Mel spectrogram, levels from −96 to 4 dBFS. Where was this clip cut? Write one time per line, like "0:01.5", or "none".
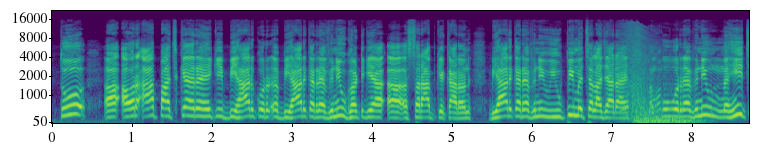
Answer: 0:07.4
